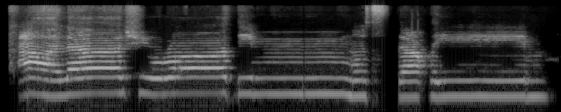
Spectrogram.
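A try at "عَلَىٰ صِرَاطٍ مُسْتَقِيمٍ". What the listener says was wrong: Ainnya jangan panjang. Ainnya pendek. Ala.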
